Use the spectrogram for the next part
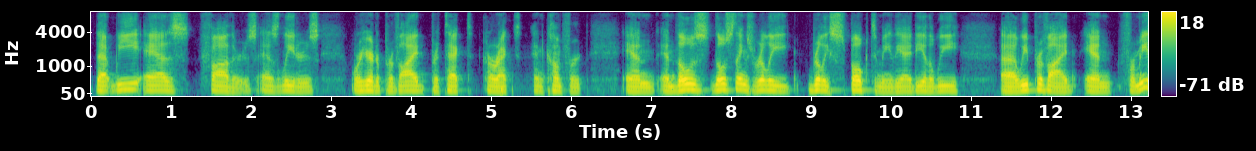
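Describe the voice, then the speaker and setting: A man hosting a casual church chat show, speaking off the cuff in a halting way with frequent pauses. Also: medium pitch, darkish tone, dry recording, studio quality.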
